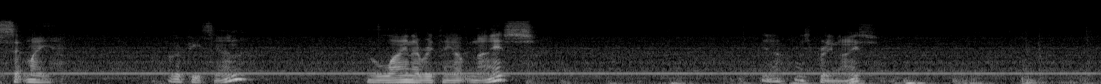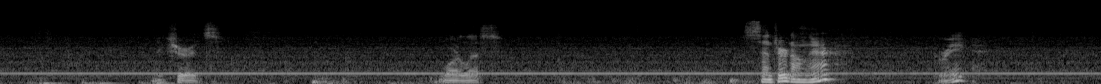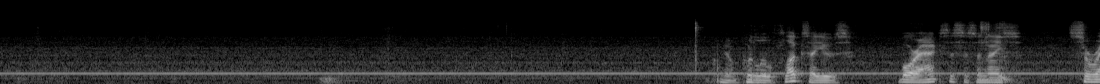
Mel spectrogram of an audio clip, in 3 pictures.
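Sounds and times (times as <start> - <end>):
electrical hum: 0.0 - 33.0.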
